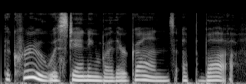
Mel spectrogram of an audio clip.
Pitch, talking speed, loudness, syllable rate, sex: 190 Hz, 220 wpm, -15 LUFS, 5.2 syllables/s, female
